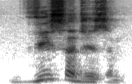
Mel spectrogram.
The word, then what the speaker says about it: visagism: a concept called as visagism all right you spell it as v i s a like visa and g i s m like chisholm right so visagism does anyone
